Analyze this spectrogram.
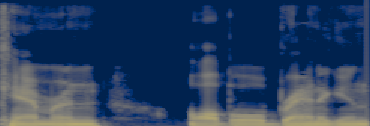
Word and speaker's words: Cameron Auble-Branigan: Today's episode is Take 12 with Cameron Auble-Branigan. That's pronounced right?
